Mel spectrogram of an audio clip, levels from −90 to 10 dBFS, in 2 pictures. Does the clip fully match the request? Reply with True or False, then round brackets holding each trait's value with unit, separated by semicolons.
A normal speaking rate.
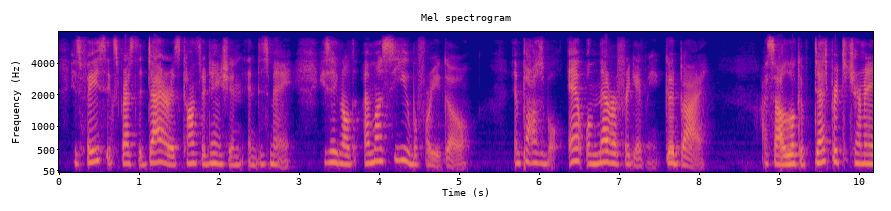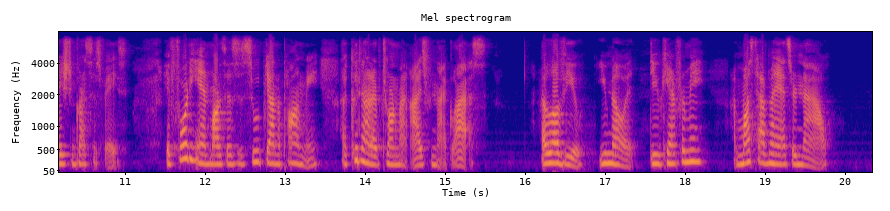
False (210 wpm)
